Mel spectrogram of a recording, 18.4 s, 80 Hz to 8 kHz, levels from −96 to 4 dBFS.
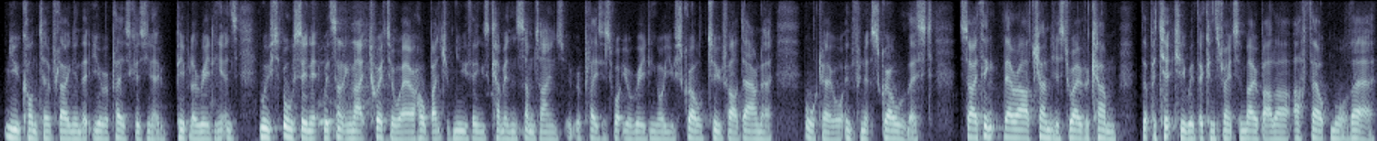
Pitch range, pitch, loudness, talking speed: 110-125 Hz, 120 Hz, -18 LUFS, 230 wpm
